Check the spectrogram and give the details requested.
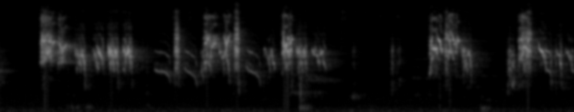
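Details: Australian budgie parrots chirping in bursts of busy, scratchy warbling with short rising and falling squeaks, separated by brief pauses, in a small quiet room.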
